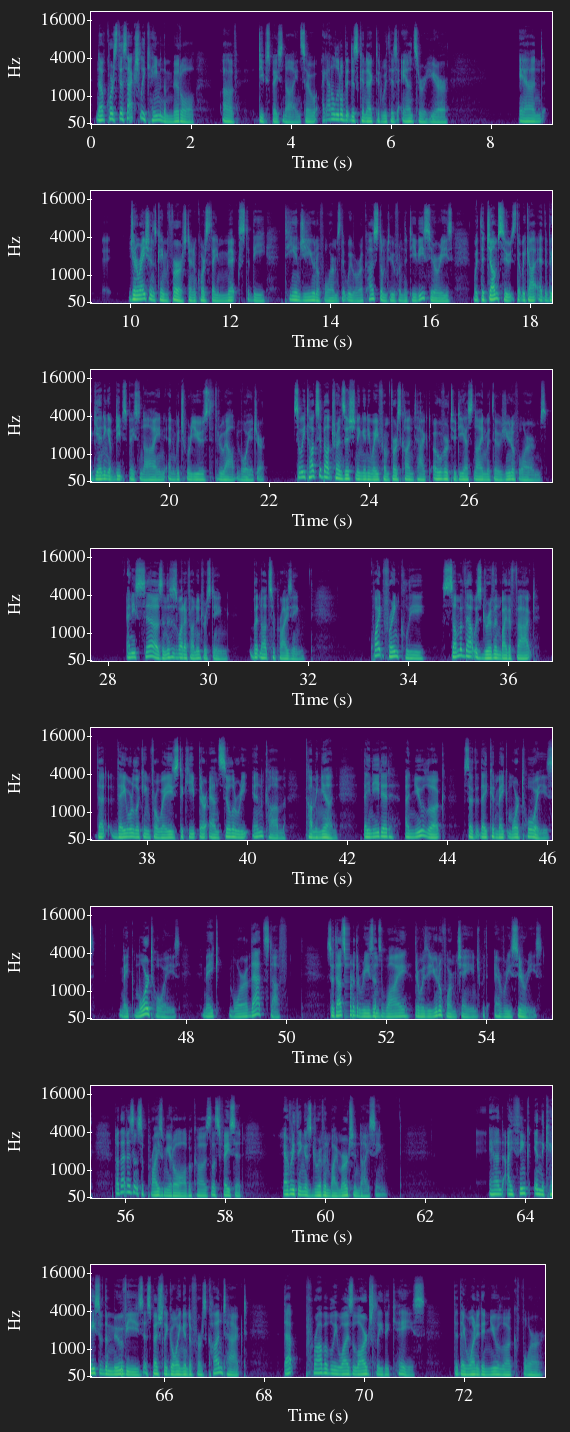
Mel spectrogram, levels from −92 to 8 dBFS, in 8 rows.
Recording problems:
choppy; occasionally; from 51 to 54 s; 3% of the speech affected

